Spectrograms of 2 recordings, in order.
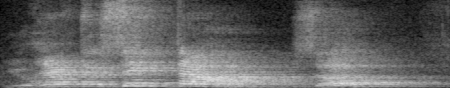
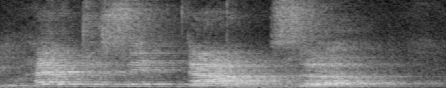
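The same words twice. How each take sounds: First: It is said more firmly, with extra force. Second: It is said mildly, without much force. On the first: The request is harder to ignore. The speaker calls it right. "You have to be a bit more forceful" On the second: The passenger may ignore the request. The speaker calls it wrong. "Sometimes you tell like this, they won't listen"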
